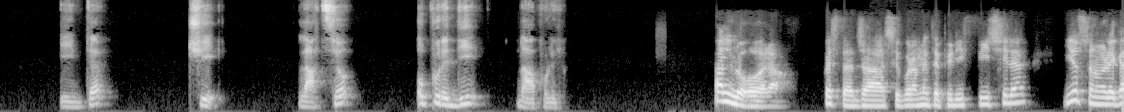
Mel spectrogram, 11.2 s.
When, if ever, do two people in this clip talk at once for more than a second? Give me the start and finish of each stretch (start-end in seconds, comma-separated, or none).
none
